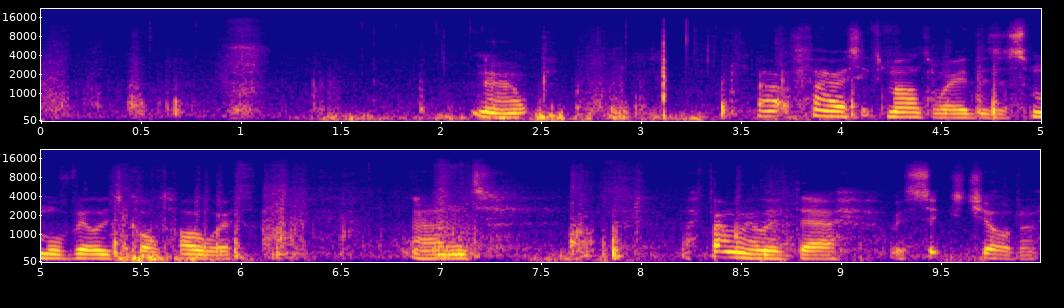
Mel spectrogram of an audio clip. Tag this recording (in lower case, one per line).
speech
